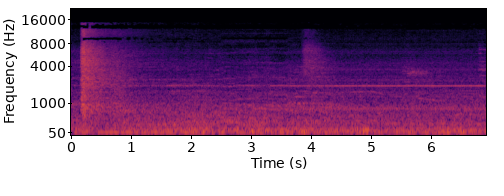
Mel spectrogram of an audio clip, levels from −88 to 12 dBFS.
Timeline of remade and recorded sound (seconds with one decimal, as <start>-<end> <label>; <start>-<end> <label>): 0.0-2.5 recorded; 2.5-3.6 remade; 3.6-6.9 recorded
